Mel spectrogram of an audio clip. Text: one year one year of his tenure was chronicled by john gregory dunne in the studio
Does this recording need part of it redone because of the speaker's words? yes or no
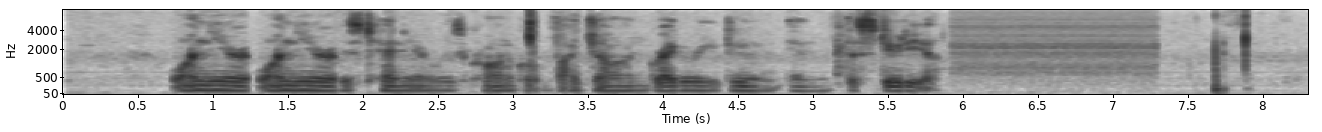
no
